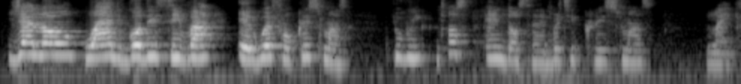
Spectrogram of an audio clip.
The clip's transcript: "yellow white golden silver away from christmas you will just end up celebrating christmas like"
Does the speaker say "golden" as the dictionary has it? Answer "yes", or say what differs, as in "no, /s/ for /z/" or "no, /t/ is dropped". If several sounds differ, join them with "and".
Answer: no, /l/ is dropped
